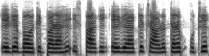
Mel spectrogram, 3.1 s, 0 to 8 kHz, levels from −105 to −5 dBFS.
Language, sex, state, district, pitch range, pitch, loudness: Hindi, female, Bihar, Vaishali, 220-245 Hz, 230 Hz, -15 LUFS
